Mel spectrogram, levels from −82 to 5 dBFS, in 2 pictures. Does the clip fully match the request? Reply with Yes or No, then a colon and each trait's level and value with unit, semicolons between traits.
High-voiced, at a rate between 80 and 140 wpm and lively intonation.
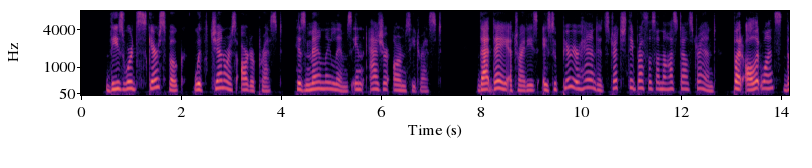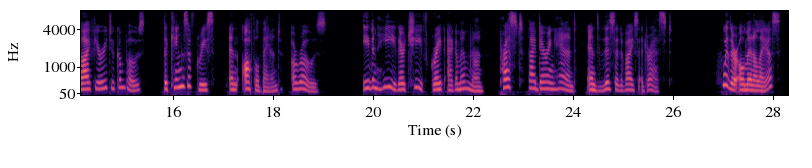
No: high, 215 Hz; slow, 135 wpm; average, 4.6 semitones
